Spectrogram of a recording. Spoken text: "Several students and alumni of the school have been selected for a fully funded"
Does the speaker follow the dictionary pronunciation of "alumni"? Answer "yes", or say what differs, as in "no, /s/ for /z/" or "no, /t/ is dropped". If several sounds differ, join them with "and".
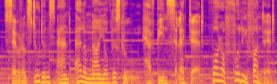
yes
